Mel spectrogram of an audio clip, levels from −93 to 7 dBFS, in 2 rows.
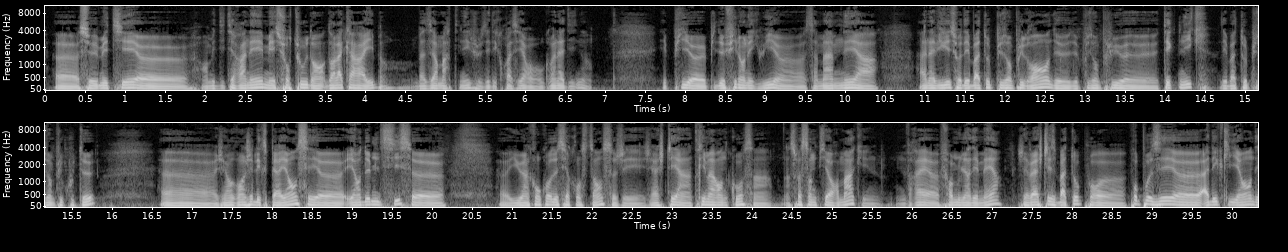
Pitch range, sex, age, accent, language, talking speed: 85-105 Hz, male, 30-49, French, French, 220 wpm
